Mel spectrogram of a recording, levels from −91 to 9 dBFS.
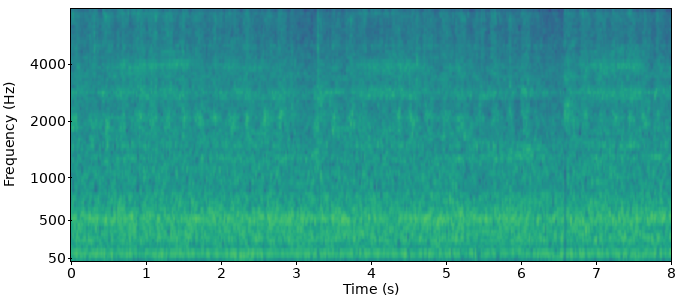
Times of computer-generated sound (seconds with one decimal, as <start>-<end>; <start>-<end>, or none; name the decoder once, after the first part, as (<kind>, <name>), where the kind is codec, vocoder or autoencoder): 5.2-6.0 (vocoder, HiFi-GAN)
